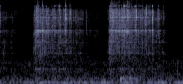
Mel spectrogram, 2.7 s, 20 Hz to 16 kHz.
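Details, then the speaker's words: 1996 Sea-Doo XP 787 rotary engine teardown: the counterbalance shaft bearing, from a case with a blown seal and oil and water inside, gives a dry gritty rattle when hand-spun. It is rough and pitted and needs rebuilding. "this bearing is very rough and you can actually see a lot of the the pitting and stuff on the bearings themselves so this needs to be rebuilt"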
